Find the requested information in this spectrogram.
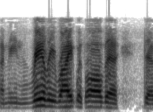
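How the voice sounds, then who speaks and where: A normal speaking voice, fairly quick in tempo and fairly even in its intonation. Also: man. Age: 60s. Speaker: electrical researcher. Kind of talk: casual interview. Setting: phone call.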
